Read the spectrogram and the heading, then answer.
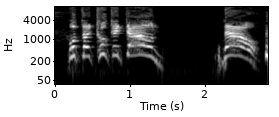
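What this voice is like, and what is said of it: Arnold Schwarzenegger impression, Austrian accent. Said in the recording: “doing a bad Arnold Schwarzenegger impression ... Maybe he was Austrian”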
